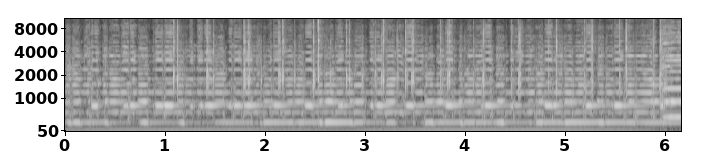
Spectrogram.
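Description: Solo violin playing a lively folk-style tune, with a low note held steadily underneath a quick bowed melody.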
